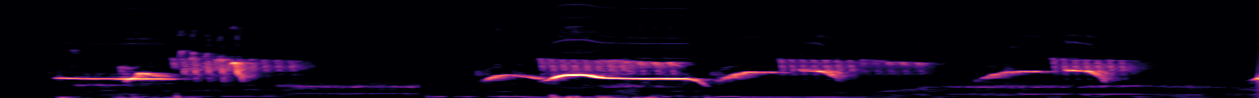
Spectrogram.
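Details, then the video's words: Prinia singing actively: clear whistled notes, some held flat and others rising and falling, with buzzy upper tones, over low rattling thumps. "Prenjak Kepala Merah Gacor Dor"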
